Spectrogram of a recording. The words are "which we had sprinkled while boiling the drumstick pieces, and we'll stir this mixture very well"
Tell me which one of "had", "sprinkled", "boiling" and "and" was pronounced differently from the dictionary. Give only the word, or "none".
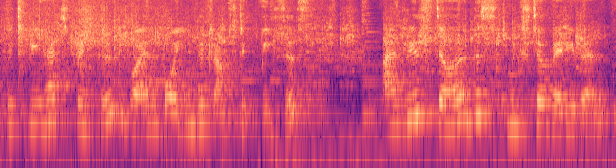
sprinkled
